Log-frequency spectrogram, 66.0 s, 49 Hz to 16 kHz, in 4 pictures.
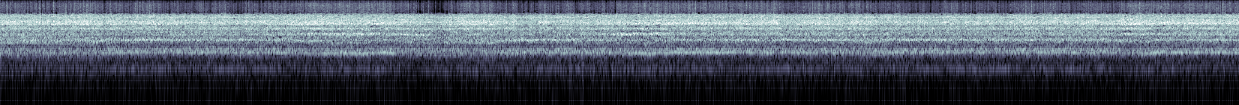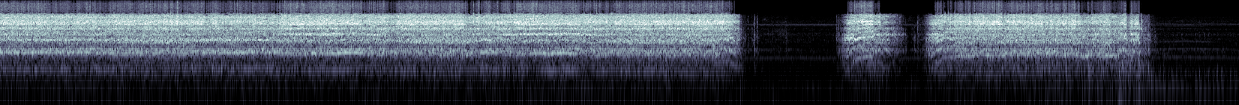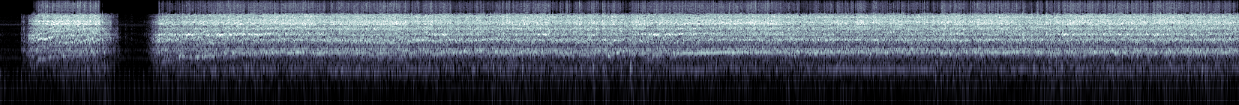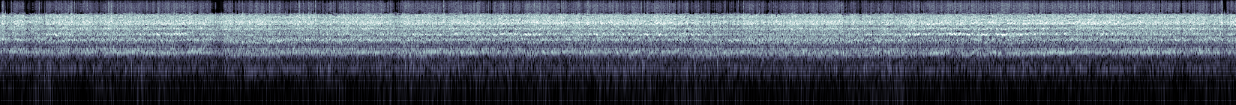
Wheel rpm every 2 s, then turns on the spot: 210, 230, 220, 220, 230, 230, 230, 230, 230, 220, 220, 220, 200, 40, 120, 160, 50, 120, 220, 230, 220, 230, 230, 230, 230, 230, 230, 240, 230, 220, 210, 210, 230.
none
